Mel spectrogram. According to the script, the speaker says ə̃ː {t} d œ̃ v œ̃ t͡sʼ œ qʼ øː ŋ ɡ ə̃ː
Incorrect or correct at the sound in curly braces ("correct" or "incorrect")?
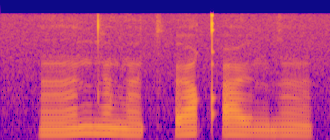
incorrect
